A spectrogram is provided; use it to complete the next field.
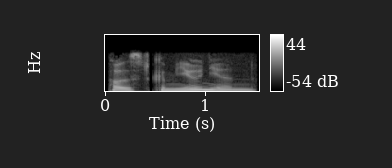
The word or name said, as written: post-communion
